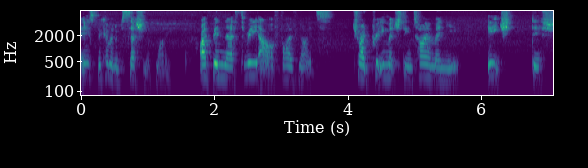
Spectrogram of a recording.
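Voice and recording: The voice is natural. It is reading aloud.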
